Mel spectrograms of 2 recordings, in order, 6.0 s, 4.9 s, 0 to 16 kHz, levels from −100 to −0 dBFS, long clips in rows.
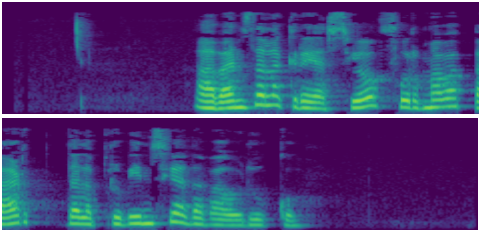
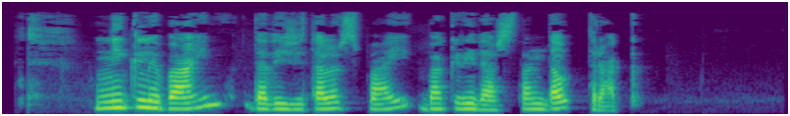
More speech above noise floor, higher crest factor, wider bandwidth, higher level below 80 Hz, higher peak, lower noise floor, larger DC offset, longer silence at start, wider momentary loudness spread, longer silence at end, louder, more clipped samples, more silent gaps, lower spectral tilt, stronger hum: about the same, 55 dB vs 52 dB; about the same, 18 dB vs 20 dB; about the same, 11.5 kHz vs 11.5 kHz; second, -80 dBFS vs -72 dBFS; second, -8 dBFS vs -2 dBFS; first, -80 dBFS vs -72 dBFS; neither; first, 1.2 s vs 0.15 s; first, 19 LU vs 14 LU; first, 1.1 s vs 0.95 s; second, -25 LUFS vs -20 LUFS; neither; neither; about the same, -5.5 dB/octave vs -5.5 dB/octave; neither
